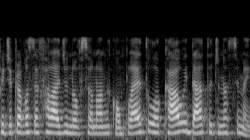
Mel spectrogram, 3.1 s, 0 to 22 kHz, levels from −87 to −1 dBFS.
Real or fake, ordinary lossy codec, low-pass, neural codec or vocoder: fake; none; 7.2 kHz; codec, 16 kHz, 8 kbps, FunCodec, trained on LibriTTS, 25 frames a second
